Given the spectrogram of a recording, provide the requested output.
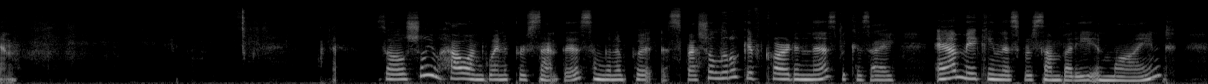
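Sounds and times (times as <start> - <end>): paper envelope being handled: 0.0 - 3.4.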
